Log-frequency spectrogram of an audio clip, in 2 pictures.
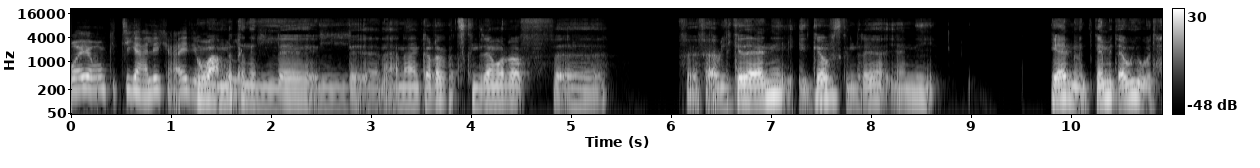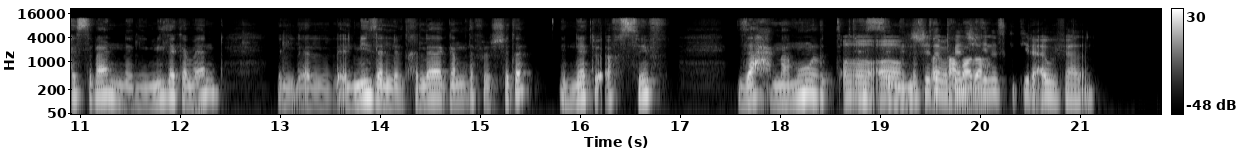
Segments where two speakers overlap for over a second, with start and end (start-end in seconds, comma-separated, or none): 18.6-20.2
